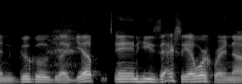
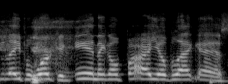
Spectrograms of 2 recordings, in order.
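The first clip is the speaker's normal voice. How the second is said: put-on angry movie-star voice, higher pitched; 11 semitones higher, 4 dB louder than usual. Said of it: "a Samuel Jackson, you know, voice".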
